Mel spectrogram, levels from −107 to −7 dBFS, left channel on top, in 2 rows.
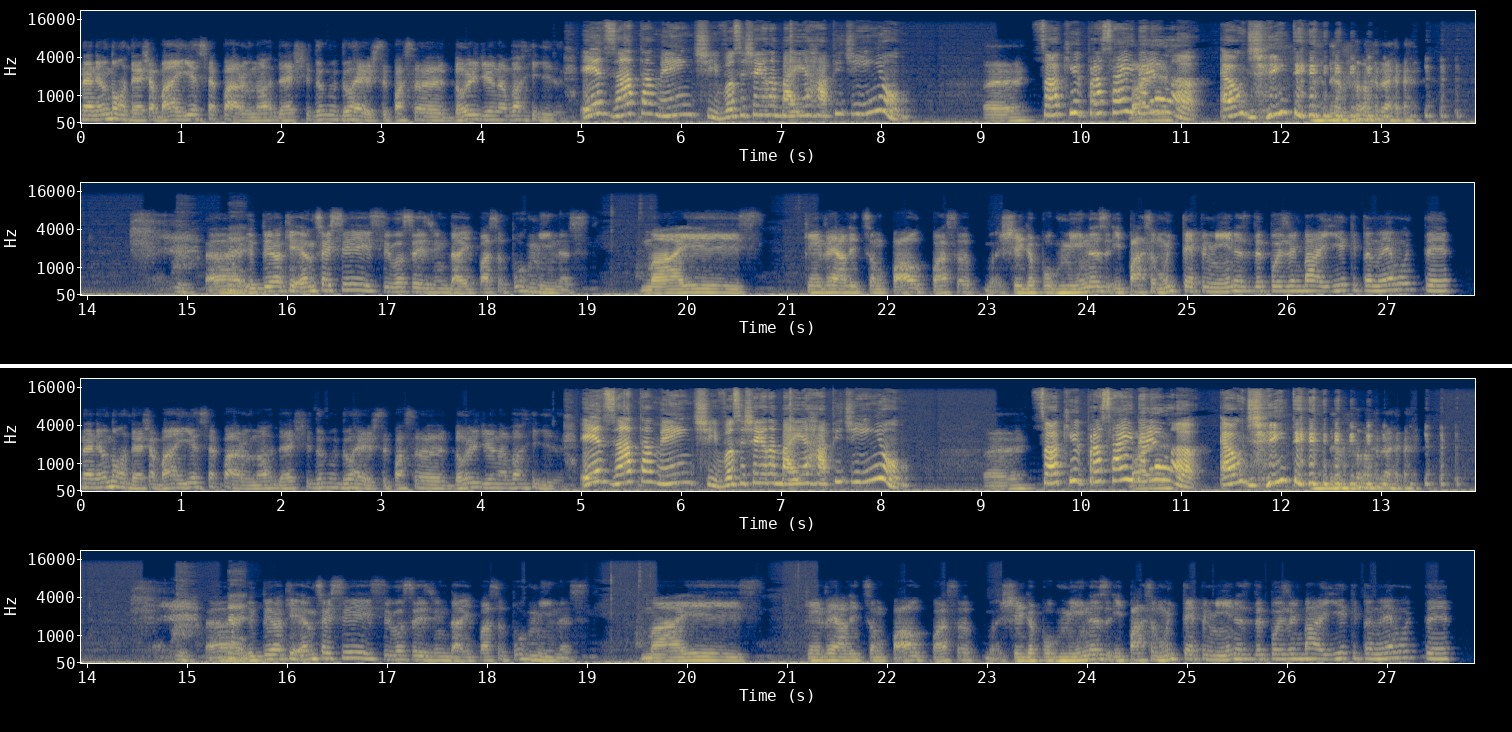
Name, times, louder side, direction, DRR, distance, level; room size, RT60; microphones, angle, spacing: voice 1, 0.0-4.8 9.0-9.5 10.5-10.9 12.3-13.3 14.4-19.0 19.5-20.7 21.2-27.6, left 1 dB, 55° left, 1.0 m, -36 dB
voice 2, 4.8-8.3 9.6-12.9 14.6-15.1 15.4-15.6, right 4 dB, 30° right, 0.5 m, -28 dB
2.5 x 2.3 x 2.9 m
head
